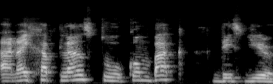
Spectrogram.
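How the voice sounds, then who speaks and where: Against a quiet background, a man with a Chilean Spanish accent speaks in a high pitch with ordinary variation. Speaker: professional wrestler. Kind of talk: interview. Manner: halting.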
